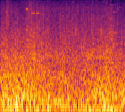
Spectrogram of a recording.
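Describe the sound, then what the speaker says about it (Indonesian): Steady rain falls as a dense, even hiss during a storm in the video game Death Stranding, constant and moderately quiet with no voices over it. "Wah, hujan loh."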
